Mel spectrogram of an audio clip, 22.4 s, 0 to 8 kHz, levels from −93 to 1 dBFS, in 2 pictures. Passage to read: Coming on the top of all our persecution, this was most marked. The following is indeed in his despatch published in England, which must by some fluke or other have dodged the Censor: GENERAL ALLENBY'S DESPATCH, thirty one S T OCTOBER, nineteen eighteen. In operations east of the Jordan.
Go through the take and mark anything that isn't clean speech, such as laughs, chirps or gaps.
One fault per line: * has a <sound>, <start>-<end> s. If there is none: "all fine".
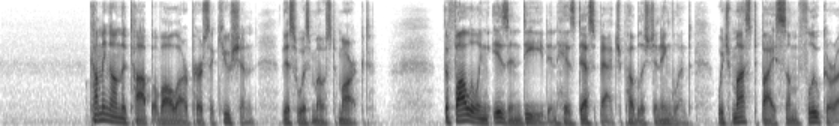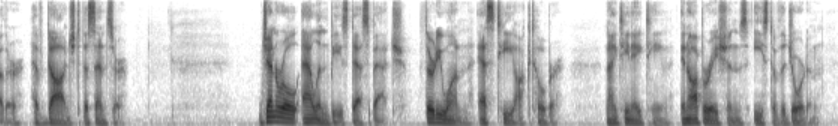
all fine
